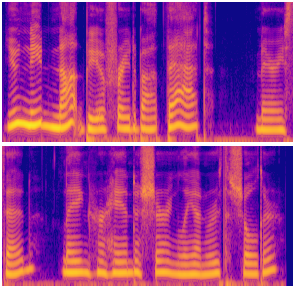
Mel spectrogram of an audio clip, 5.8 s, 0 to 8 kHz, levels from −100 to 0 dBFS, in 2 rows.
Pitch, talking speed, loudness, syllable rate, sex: 205 Hz, 165 wpm, -18 LUFS, 4.6 syllables/s, female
